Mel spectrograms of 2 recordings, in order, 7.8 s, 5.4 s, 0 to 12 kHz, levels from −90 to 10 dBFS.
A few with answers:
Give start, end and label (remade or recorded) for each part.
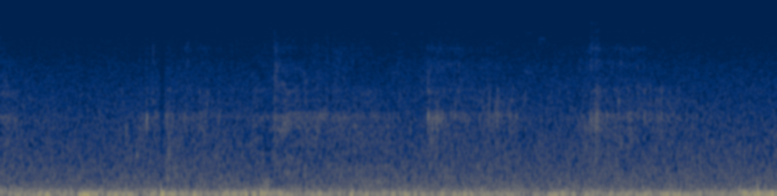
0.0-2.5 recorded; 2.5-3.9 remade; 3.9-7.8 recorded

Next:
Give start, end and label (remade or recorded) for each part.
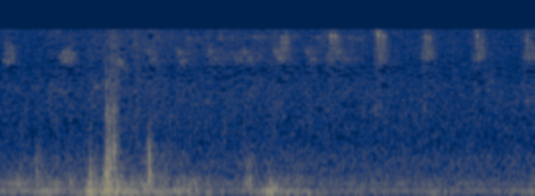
0.0-5.4 recorded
